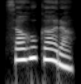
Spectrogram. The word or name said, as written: ಸಹಕಾರಿ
